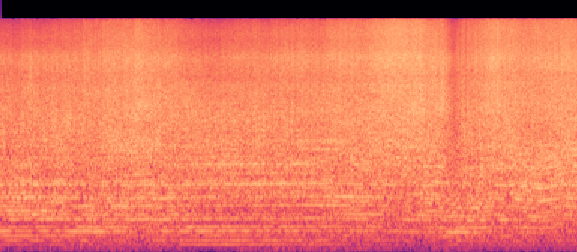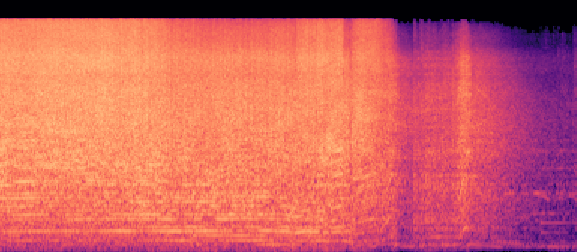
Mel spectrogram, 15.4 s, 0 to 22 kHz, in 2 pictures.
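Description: Burnout car's engine held at high, steady revs, cutting back sharply about 13 seconds in, with one short blip as it fades away.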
